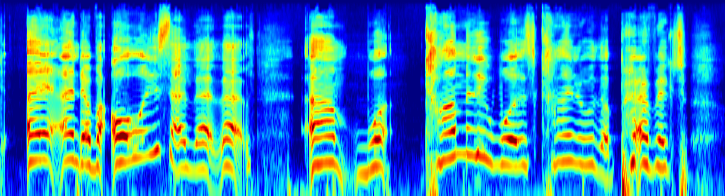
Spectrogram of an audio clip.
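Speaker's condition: Cerebral palsy

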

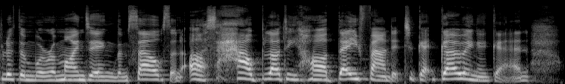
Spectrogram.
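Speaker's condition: No condition

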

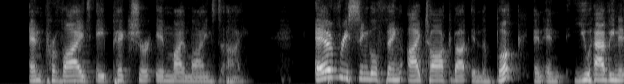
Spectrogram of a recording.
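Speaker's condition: No condition

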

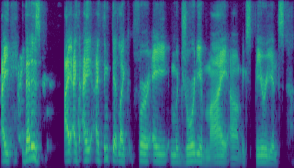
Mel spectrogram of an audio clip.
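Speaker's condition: Stuttering; chronic stutter since childhood, one-on-one speech therapy with stuttering specialist when younger; blocks, words sometimes come out jumbled, uses bounces to get out of stutters and blocks; repeated words, blocks

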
